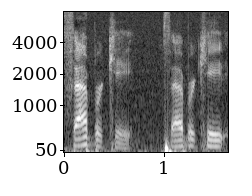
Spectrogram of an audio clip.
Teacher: fabricate is a verb first syllable is accented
